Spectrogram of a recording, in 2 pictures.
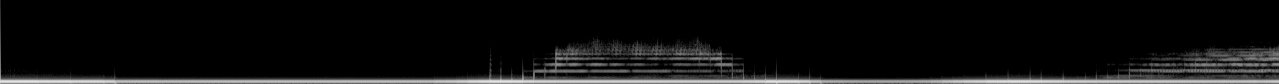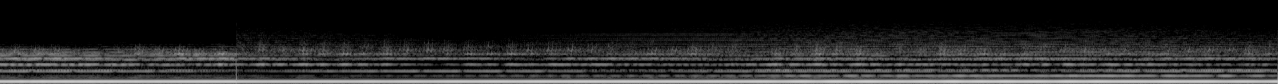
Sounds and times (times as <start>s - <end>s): Electronic music: 5.4s - 7.4s, 11.2s - 25.5s.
